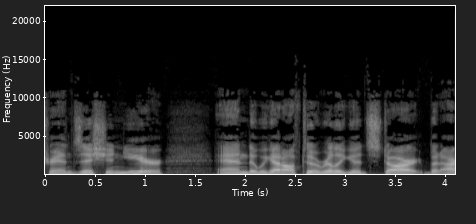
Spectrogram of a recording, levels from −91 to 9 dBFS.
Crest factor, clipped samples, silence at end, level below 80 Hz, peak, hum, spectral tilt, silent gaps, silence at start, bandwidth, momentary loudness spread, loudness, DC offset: 18 dB; under 0.1%; 0 s; -66 dBFS; -10 dBFS; none; -4.5 dB/octave; none; 0 s; 12.5 kHz; 7 LU; -28 LUFS; under 0.1%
